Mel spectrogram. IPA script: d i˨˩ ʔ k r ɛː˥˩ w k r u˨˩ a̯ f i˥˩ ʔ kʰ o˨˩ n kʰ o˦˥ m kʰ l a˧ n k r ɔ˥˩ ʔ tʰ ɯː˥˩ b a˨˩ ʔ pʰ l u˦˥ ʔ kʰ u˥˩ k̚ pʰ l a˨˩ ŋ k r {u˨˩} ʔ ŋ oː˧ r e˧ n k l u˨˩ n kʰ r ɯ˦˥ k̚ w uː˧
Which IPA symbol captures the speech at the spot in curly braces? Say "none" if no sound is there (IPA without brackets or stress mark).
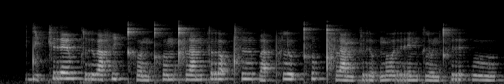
u˨˩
